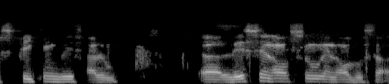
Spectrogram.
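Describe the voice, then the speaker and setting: A man speaks with a Haitian accent. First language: Haitian Creole. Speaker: interviewee. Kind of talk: interview. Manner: halting.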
